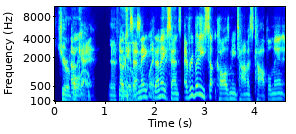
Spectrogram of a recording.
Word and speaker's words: Ciravolo: It's Ciravolo, actually. And in Ciravolo. Italy, they really announce the vowel. So it's Ciravolo.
